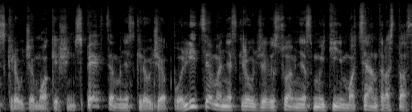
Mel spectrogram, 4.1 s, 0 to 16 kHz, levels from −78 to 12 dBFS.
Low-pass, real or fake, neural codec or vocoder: 14.4 kHz; fake; vocoder, 44.1 kHz, 128 mel bands every 512 samples, BigVGAN v2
